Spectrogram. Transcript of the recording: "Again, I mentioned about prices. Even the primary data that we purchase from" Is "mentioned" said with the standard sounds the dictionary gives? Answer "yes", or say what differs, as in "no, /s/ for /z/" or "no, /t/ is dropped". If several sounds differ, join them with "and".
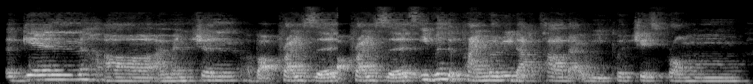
no, /d/ is dropped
